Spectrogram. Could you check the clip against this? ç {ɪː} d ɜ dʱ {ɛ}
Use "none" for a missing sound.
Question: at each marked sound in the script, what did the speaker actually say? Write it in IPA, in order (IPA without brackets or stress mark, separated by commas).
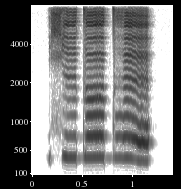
ɪː, ɛ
